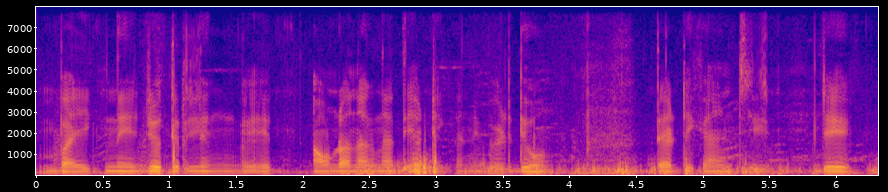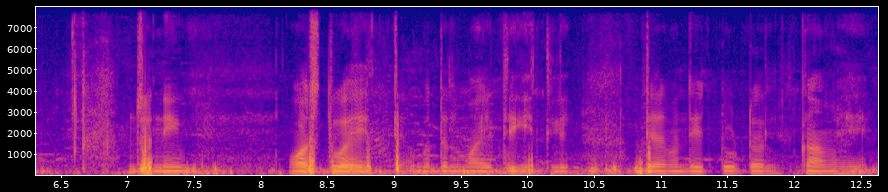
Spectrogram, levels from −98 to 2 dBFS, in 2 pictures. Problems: none marked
